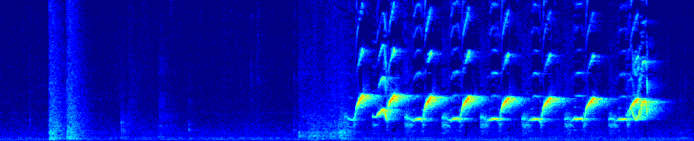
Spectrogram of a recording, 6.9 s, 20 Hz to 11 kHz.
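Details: Two young male cockatiels under a year old, a heavy pied and a white-faced pearl pied, courting a female cinnamon pearl over 16 years old, whistling quick strings of bright, rising, slurred notes, about two or three per second.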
